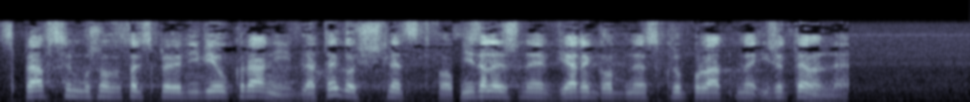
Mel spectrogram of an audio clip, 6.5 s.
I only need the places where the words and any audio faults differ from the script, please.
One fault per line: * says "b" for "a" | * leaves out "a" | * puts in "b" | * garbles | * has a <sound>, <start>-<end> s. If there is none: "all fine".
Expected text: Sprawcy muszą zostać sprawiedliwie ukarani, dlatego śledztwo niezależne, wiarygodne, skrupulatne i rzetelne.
all fine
